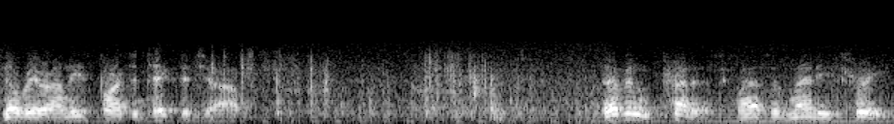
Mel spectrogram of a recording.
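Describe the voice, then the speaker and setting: An actor playing a polite, earnest mill superintendent in an old Western television drama, speaking in a measured way. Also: male voice, mid-range voice, big pitch swings. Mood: polite, concerned. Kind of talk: 1950s Western television acting. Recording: dull, noisy old TV soundtrack.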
